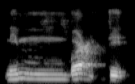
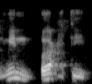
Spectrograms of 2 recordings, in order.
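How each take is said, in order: First: The sound before the b is an m. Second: The sound before the b is an n. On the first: The speaker calls it right. "mim itu dibaca m" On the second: The speaker calls it wrong. "Bukan min ba'di, itu salah"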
